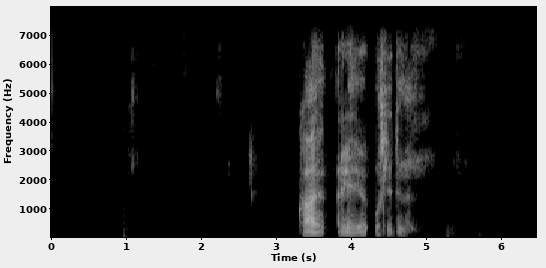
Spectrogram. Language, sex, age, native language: Icelandic, male, 50-59, Icelandic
